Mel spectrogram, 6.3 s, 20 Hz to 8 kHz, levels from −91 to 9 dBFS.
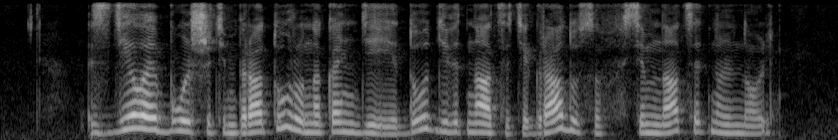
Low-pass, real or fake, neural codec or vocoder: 7.2 kHz; fake; vocoder, 22.05 kHz, 80 mel bands, WaveNeXt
